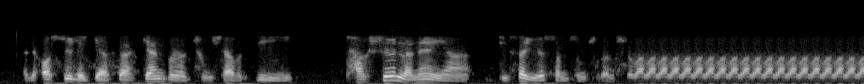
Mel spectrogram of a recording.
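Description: A broken-record loop starts at 6.44 s: a 117 ms fragment repeats back to back about 19 times until the end, likely from a stalled player or stream.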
